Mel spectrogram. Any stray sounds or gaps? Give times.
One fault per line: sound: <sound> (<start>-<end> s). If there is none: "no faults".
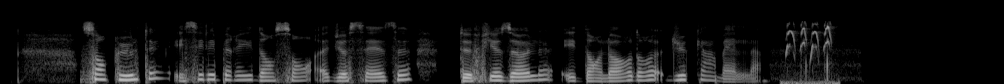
sound: squeak (7.8-8.4 s)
